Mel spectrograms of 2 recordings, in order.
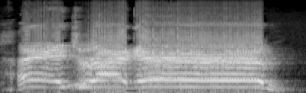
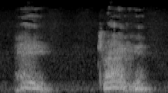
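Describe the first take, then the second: First: It is shouted very loudly. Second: It is whispered very softly.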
